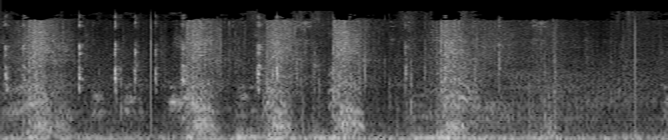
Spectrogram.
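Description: A spear whooshes through the air in quick swings.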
